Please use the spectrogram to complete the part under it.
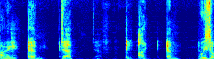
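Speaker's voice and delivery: put-on death-metal growl. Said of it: "Sound like Death Clock".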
